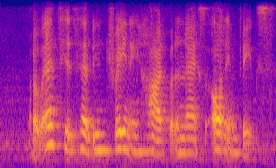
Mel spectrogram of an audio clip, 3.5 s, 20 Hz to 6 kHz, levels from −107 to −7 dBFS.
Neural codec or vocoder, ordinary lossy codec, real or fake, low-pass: codec, 24 kHz, 0.9 kbps, WavTokenizer, small release; Opus, 32 kbps; fake; 5.4 kHz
